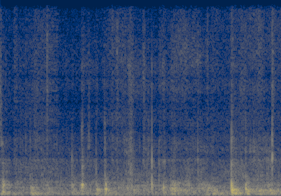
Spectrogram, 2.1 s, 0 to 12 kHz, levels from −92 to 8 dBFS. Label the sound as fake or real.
fake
